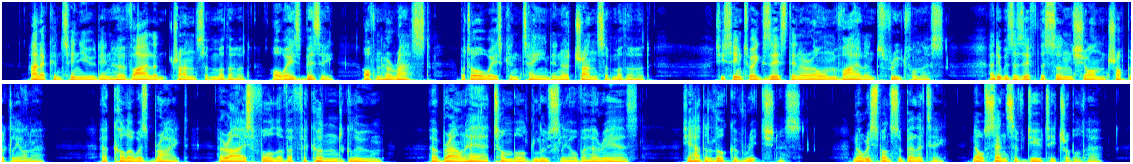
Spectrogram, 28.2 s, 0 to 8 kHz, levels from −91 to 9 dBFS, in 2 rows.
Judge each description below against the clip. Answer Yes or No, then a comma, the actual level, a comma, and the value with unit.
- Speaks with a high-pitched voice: No, low, 110 Hz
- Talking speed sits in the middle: Yes, average, 155 wpm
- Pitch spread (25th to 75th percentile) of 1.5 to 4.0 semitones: Yes, narrow, 2.6 semitones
